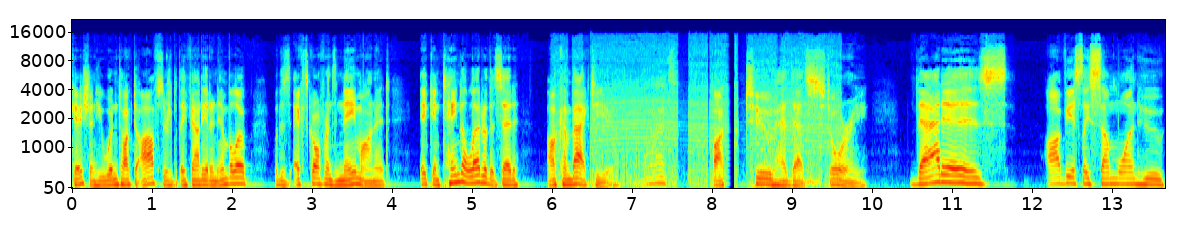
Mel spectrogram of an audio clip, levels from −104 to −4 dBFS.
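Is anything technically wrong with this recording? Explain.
Yes, there are four problems.

At 3.63 s, between "his ex girlfriend's name" and "on it", there's a block of digital silence. A gap of about 2 ms of zeros, likely from a buffer that wasn't filled in time, gives a sharp tick.

From 5.97 to 9.61 s, starting after "a letter that said", there's computer activity noise. Changing computer load is disturbing the audio ground, so you get a buzz pulsing at around 150 Hz, roughly 20 dB under the speech.

From 8.18 to 8.34 s there's a burst of packet loss. The receiver stretches the last sound for about 140 ms while fading it, drops to silence for about 60 ms, then jumps ahead with 140 ms gone.

From 10.68 to 10.72 s there's short concealed packet loss. About 20 ms of audio never arrived and got patched by extending what came before, which leaves a brief smear.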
